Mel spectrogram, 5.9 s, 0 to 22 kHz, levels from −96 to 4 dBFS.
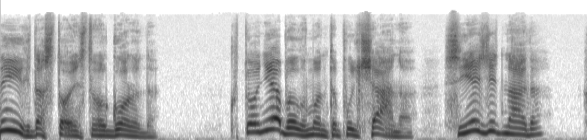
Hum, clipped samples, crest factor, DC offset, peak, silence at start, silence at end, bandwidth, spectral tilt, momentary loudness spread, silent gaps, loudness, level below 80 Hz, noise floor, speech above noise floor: none; under 0.1%; 14 dB; under 0.1%; -6 dBFS; 0 s; 0.45 s; 15 kHz; -5 dB/octave; 13 LU; none; -21 LUFS; -56 dBFS; -59 dBFS; 39 dB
